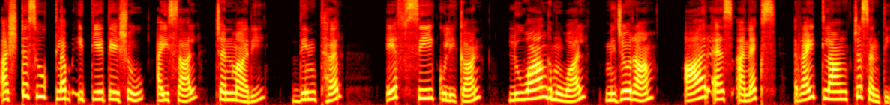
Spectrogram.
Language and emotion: Sanskrit, neutral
